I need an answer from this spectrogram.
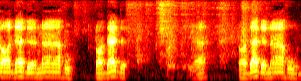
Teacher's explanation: dal fathah bertemu dengan dal berharokat sukun, harus dipantulkan. Nah, hukumnya qalqalah sugra.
